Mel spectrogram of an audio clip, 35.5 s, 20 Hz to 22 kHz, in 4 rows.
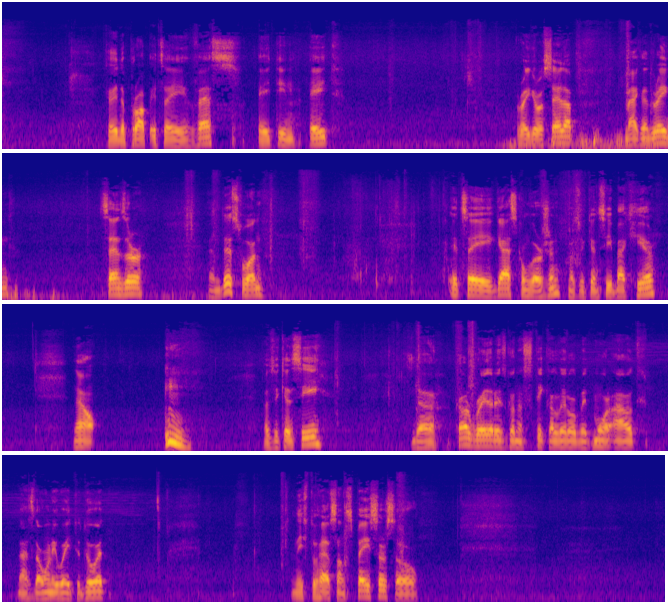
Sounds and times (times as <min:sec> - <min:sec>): Outside, urban or manmade: 0:00.0 - 0:35.4
Speech: 0:01.4 - 0:04.6, 0:06.8 - 0:09.1, 0:10.2 - 0:10.9, 0:11.6 - 0:12.5, 0:14.8 - 0:17.7, 0:18.7 - 0:19.1, 0:21.2 - 0:22.2, 0:23.2 - 0:28.1, 0:30.4 - 0:32.2.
